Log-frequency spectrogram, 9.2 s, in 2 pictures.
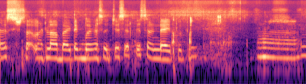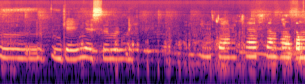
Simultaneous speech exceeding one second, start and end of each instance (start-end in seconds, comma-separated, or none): none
